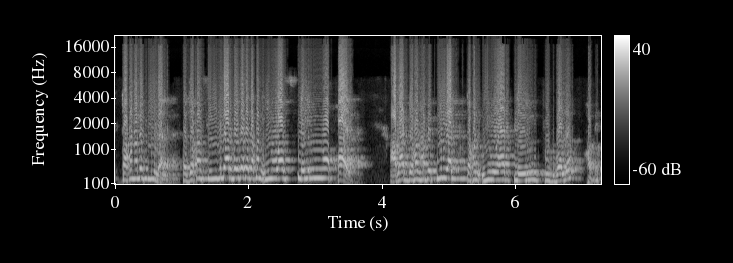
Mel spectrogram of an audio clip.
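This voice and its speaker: Patient schoolteacher with a Bengali accent, high pitch, echoey room sound, repeats rules and checks understanding. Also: female voice, darkish tone. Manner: patient, repeats key terms, asks checking questions. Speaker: teacher. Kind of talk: grammar lesson for school students.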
